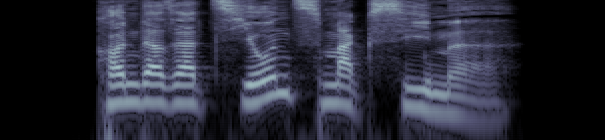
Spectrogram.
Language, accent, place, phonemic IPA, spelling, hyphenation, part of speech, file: German, Germany, Berlin, /kɔnvɛʁzaˈt͡si̯oːnsmaˌksiːmə/, Konversationsmaxime, Kon‧ver‧sa‧ti‧ons‧ma‧xi‧me, noun, De-Konversationsmaxime.ogg
- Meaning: Grice's maxims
